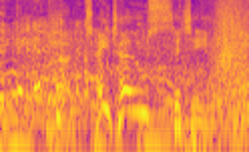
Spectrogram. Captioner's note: all giggling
